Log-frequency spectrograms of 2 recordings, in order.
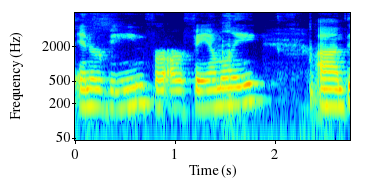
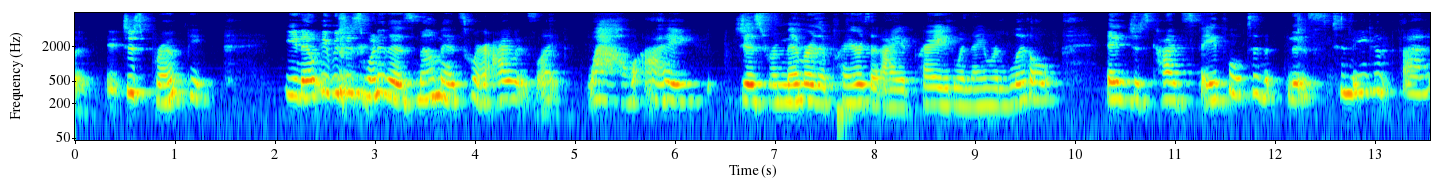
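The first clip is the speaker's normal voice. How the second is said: tearful voice, higher; 4 semitones higher than usual. Telling a story about a kind comment: crying while talking. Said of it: "and I'm crying now".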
